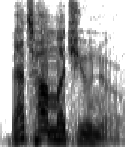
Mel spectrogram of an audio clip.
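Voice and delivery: bitter laughing retort. Acted. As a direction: laugh off the accusation.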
